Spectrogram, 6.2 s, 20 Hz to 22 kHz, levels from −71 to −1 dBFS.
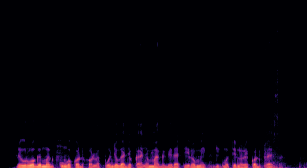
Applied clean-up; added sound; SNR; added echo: none; none; none; none.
